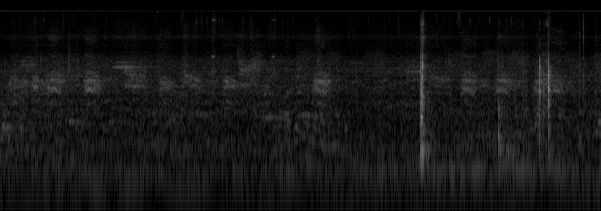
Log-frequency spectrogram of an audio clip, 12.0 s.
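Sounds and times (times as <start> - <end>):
bird calls: 0.1 - 5.6.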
